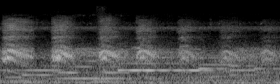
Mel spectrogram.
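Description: A carrion crow (Corvus corone) caws repeatedly, about six harsh, evenly spaced calls over a few seconds, loud against a faint outdoor background with no talking.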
